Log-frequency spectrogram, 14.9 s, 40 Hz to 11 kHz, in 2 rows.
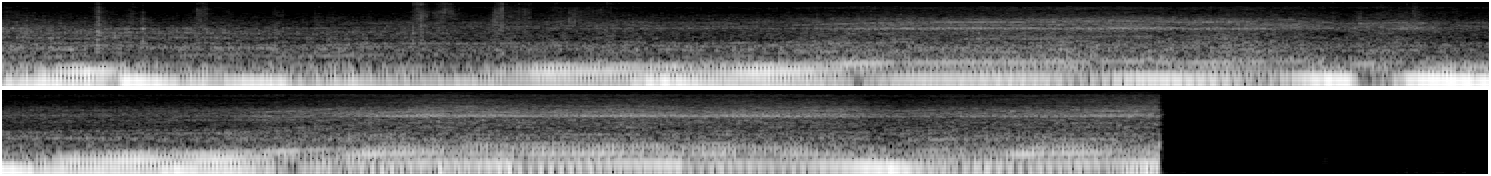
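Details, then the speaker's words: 2003 VW Passat TDI, AVB diesel, hard to start: a sluggish, labouring crank of about four beats a second for several seconds without firing. The mechanic says a diesel needs a strong starter and battery; cranking this slow can never start it. "هذه دورة راهي ما تخدمش موتور مازوت. موتور مازوت لازم يحب دمرار قوي وبطارية قوية."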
